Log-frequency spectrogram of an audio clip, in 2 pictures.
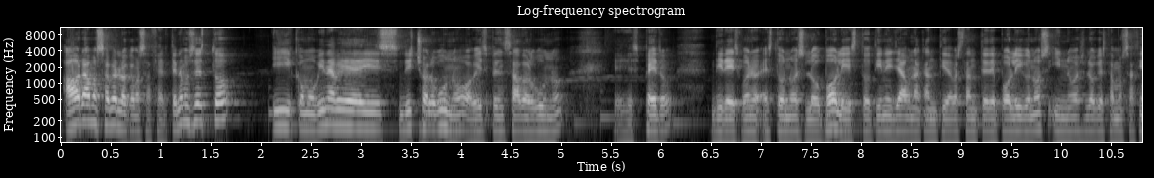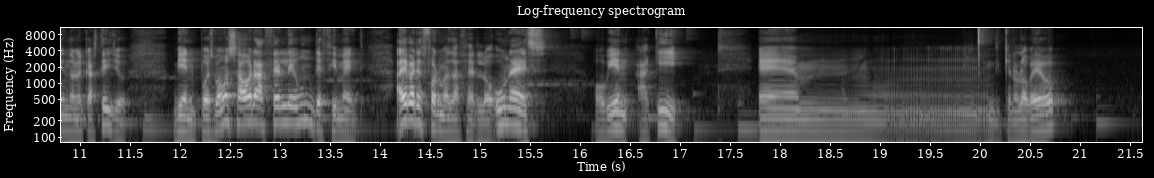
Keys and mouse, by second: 1.2-2.9 middle drag, 15.9 click, 17.0-21.6 drag.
